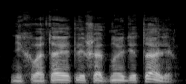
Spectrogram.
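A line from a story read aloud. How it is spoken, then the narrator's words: Calm objection. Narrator (Russian): спокойно возразил Эллиот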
